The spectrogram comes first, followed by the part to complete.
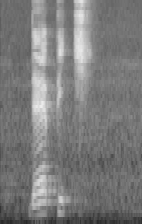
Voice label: "Deepich", Ishir Chamacoco; lugar de seremonia

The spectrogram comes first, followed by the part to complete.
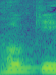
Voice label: "chicken", Chug

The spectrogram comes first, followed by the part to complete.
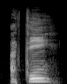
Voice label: "atiñ", Apatani

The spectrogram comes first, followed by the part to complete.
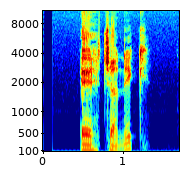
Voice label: poqomchi; apropiar

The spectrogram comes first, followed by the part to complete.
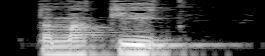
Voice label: young, Kapingamarangi

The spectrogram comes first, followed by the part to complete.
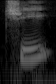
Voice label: "txi", when

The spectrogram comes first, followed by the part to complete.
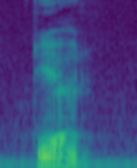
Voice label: "we", Weri

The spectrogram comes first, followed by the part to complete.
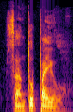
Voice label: "santú payu", Apatani

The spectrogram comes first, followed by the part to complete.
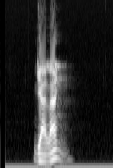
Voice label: kaqchikel; too much

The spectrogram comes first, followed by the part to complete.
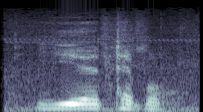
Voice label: "three pigs", Ipili

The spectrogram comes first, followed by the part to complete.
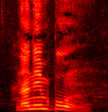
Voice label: "nanimpung", Ansus; grass

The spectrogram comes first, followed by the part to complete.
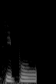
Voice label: "tapu", to hug, Wamesa

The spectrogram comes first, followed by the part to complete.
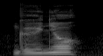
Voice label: "gwwzó", Apatani

